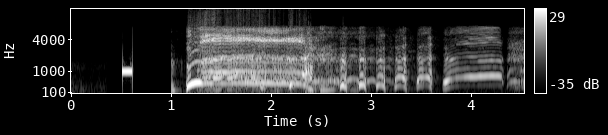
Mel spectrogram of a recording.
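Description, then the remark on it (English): After a brief electronic beep, a person reenacts a pterodactyl-like screech: a loud, shrill, sustained cry, then warbling squawks and a second piercing shriek. “And I basically had a pterodactyl screech on the bus.”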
